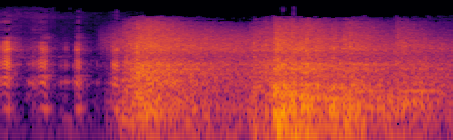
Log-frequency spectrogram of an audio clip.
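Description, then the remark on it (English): A brief voice at the start gives way to a long, rolling rumble of distant thunder on the horizon that swells midway and keeps grumbling steadily to the end. “Look on the horizon, it's a thunder gun. He's staying far away.”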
